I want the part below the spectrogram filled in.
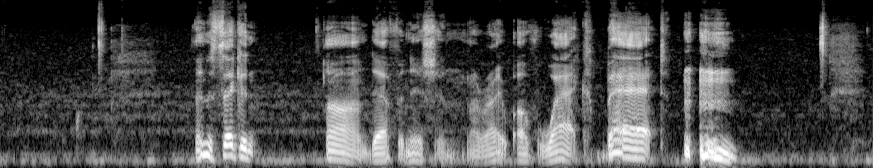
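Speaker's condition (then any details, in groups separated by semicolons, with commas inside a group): No condition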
